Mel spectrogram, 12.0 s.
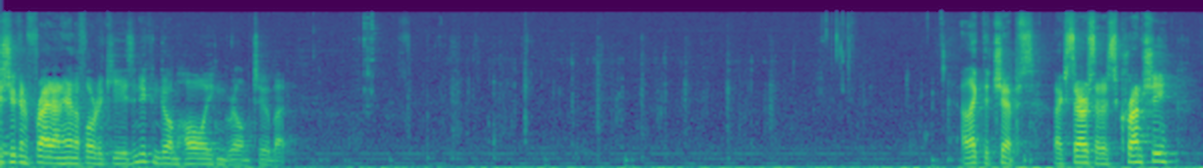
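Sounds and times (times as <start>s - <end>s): chewing crunchy fried fish: 3.5s - 9.6s.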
